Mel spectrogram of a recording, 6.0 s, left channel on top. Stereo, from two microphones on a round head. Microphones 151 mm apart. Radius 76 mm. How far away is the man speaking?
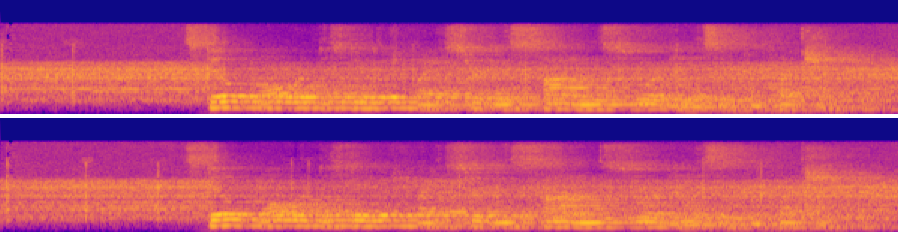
About 1.5 m.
